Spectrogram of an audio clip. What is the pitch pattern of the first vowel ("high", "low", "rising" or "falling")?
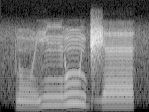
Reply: low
